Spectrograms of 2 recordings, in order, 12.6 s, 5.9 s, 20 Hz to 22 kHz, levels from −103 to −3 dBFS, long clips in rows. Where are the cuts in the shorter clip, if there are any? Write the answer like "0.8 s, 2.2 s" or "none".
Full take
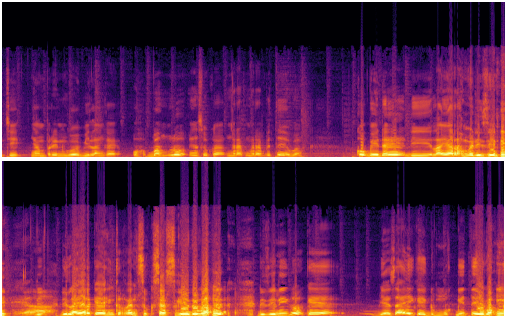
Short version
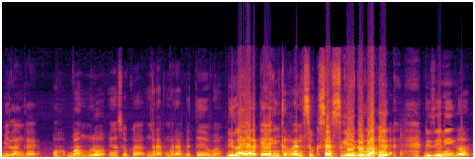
2.7 s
